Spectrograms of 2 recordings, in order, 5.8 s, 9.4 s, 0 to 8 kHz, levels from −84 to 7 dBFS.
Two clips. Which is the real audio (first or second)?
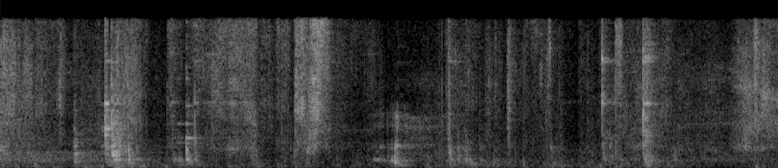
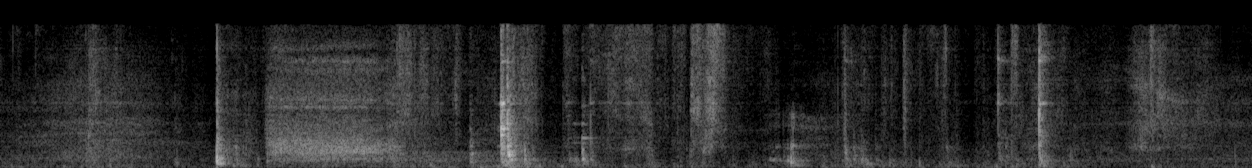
first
